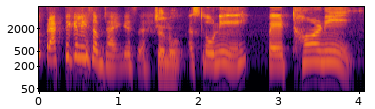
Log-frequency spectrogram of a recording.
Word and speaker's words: पैठणी: स्लोनी, पैठणी, वो जरा प्रोनाउंसिएशन इनका चेक कर दीजिए।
